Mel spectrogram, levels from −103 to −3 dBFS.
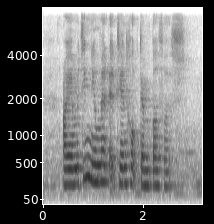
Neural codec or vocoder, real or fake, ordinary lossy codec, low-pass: none; real; none; 7.2 kHz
